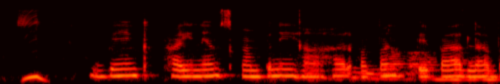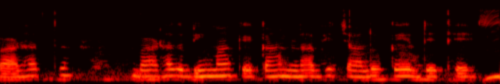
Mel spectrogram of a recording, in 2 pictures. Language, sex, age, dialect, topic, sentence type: Chhattisgarhi, female, 18-24, Northern/Bhandar, banking, statement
